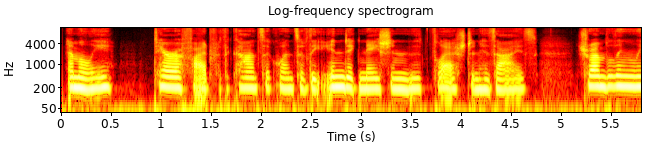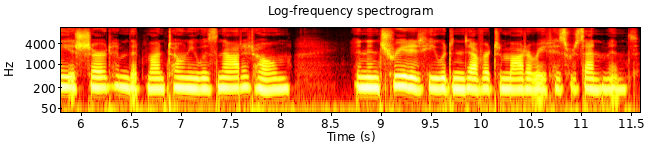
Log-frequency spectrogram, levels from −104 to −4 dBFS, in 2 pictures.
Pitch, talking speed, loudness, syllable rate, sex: 195 Hz, 160 wpm, -19 LUFS, 5.6 syllables/s, female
